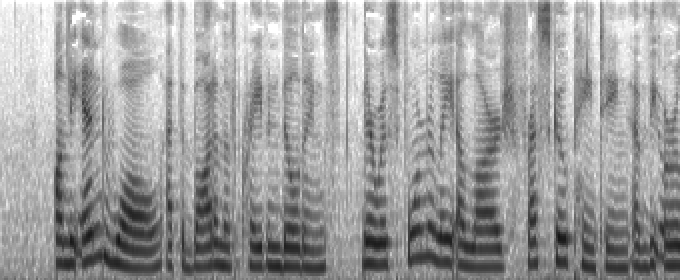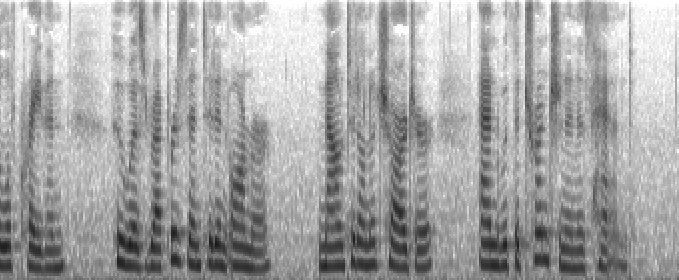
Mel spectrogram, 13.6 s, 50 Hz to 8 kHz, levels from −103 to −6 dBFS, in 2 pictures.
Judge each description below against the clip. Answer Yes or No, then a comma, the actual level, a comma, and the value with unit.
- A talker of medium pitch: No, high, 210 Hz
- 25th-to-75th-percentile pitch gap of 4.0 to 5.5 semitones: No, average, 2.8 semitones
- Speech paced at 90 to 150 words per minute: No, average, 170 wpm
